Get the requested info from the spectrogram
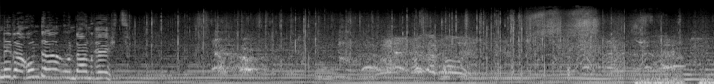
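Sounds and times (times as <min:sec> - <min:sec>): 
speech: 0:00.2 - 0:01.4, 0:02.1 - 0:02.8
hunting dogs barking and yelping during a hunt: 0:02.0 - 0:04.9, 0:05.6 - 0:07.0.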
